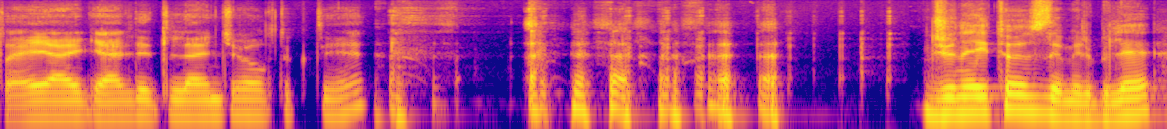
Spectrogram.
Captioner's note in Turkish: kahkaha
